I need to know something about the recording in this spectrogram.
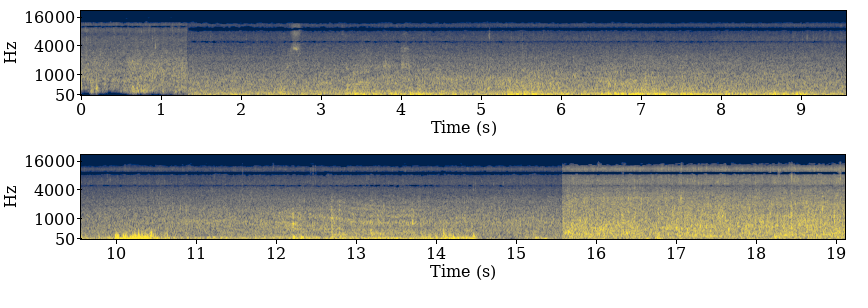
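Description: Muddy floodwater rushes over rocks with a steady roar.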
